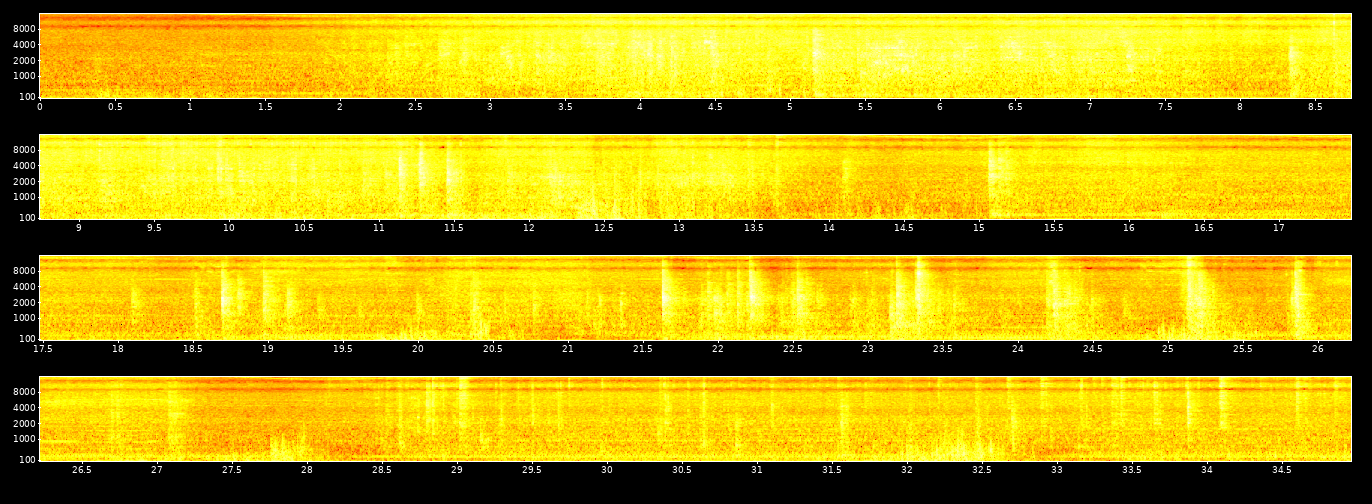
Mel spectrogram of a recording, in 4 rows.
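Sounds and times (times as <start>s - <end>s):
excavator diesel engine running: 0.0s - 34.9s
metallic knocks and clanks: 18.1s - 26.0s.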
